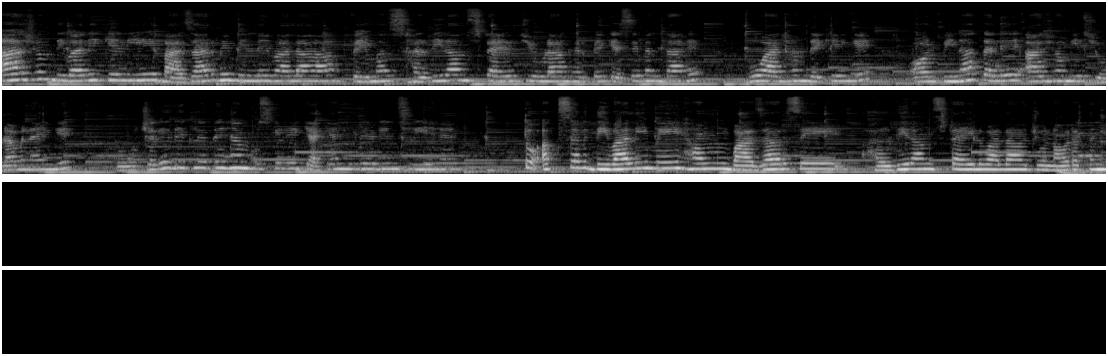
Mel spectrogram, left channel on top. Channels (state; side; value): silent; right; 58 dB below the other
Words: आज हम दिवाली के लिए बाजार में मिलने वाला फेमस हल्दीराम स्टाइल चिवड़ा घर पे कैसे बनता है वो आज हम देखेंगे और बिना तले आज हम ये चिवड़ा बनाएंगे। तो चलिए देख लेते हैं हम उसके लिए क्या क्या इंग्रेडिएंट्स लिए हैं। तो अक्सर दिवाली में हम बाजार से हल्दीराम स्टाइल वाला जो नवरत्न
